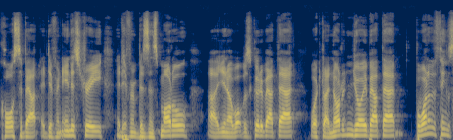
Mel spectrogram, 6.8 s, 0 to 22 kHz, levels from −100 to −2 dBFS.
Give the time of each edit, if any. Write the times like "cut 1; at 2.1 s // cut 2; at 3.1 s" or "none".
none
